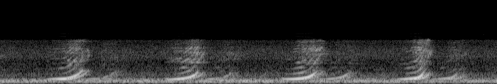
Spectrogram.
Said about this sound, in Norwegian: Hvalen synger, fisken prater. For dem er det viktig å kunne lage og høre lyd i havet, for å orientere seg, for å finne mat og for å tiltrekke seg damene.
